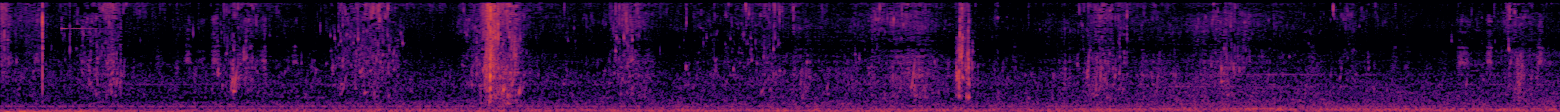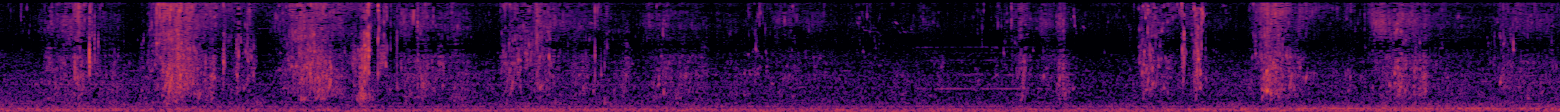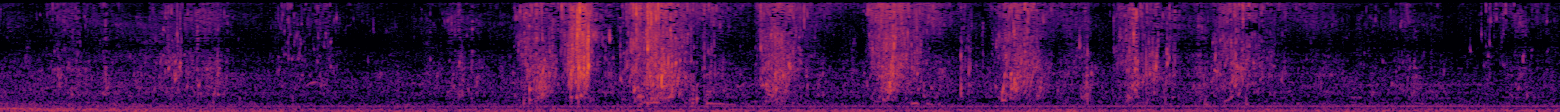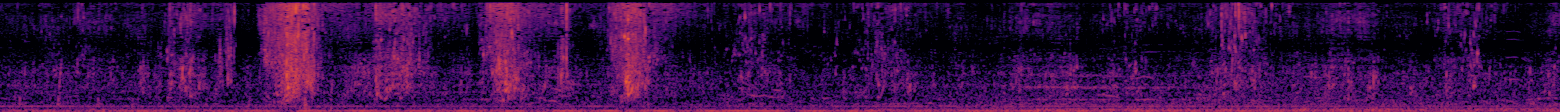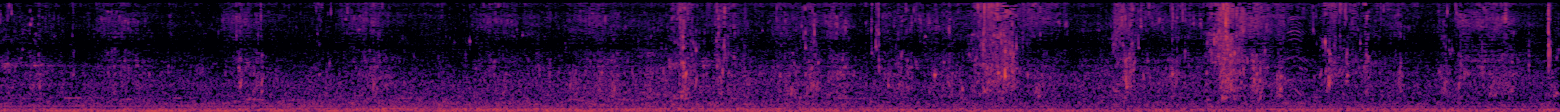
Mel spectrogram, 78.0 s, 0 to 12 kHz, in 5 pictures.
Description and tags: Lakeside ambience
Water splashes and quacking duck on the lake shore.
Recorded with Tascam DR-05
